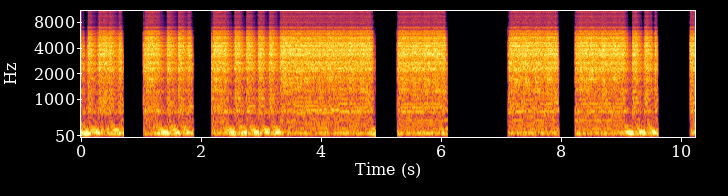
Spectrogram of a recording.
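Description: Distorted electric guitar played through an amp-sim, a heavy low metal rhythm riff in six phrases. A noise gate keyed from the guitar's clean DI signal chops each phrase off sharply into dead silence, with no hiss between the notes. The longest phrase falls near the middle and the longest silence comes just after.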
